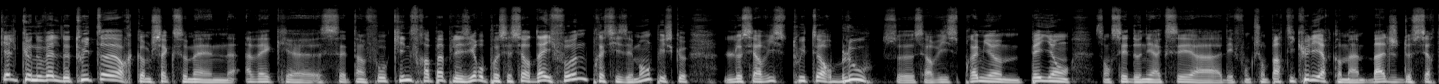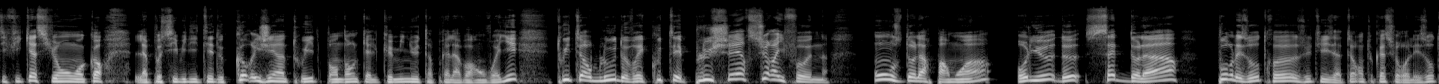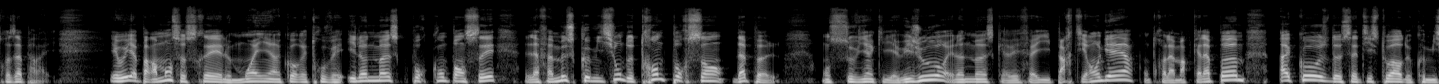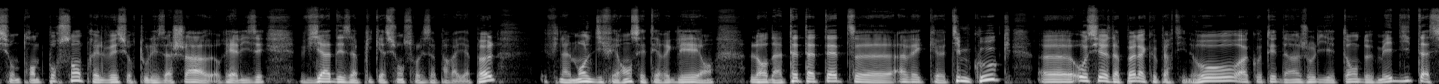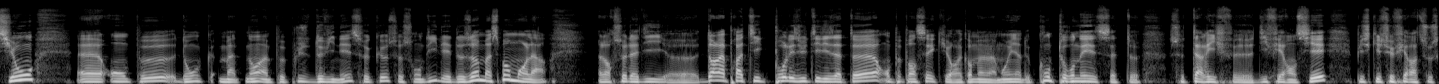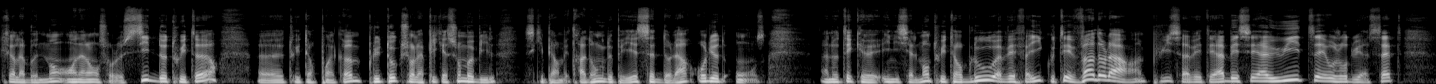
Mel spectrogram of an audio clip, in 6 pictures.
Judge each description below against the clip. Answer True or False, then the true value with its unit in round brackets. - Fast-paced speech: False (185 wpm)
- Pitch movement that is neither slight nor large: False (6.1 semitones)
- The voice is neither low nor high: False (125 Hz)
